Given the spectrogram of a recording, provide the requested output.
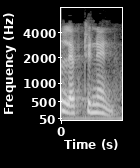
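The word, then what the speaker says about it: lieutenant: Colonel में आर नहीं होता और लेफ्टिनेंट में एफ नहीं होता। इससे सही प्रोनाउंसिएशन है तो कर्नल और लेफ्टिनेंट।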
